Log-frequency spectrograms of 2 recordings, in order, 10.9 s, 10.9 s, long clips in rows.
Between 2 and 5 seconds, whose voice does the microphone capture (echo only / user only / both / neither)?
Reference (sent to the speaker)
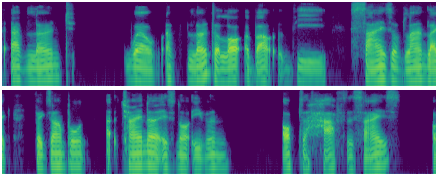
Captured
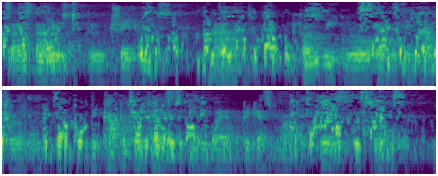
both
